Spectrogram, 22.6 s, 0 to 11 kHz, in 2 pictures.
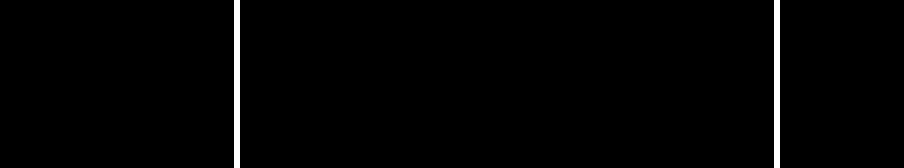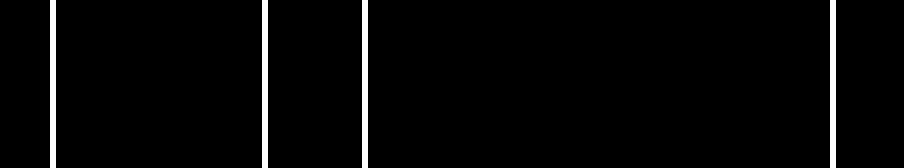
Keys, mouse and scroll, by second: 2.9 click, 9.6 click, 11.9 click, 14.5 click, 21.7 click.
